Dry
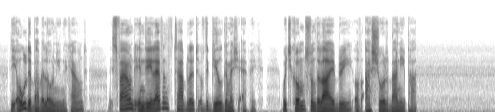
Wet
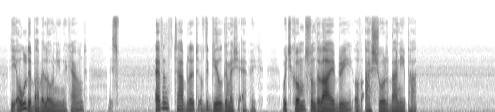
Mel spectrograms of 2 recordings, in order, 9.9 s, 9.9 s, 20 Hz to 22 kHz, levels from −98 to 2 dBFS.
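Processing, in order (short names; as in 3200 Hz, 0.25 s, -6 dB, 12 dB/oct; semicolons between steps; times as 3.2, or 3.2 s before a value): 2.37–3.12 room tone; 5.03–5.97 Butterworth band-stop 730 Hz, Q 7.2; gain -4 dB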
